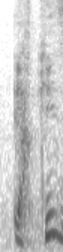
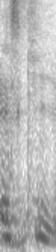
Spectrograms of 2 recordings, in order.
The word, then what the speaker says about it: Eski: Erkiz et Hirsport. Erkiz et Hirsport. Parfois, c'est pas trop mal quand même. Il n'y a pas de R. Parle pas turc. C'est Eski, c'est pas Erki.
